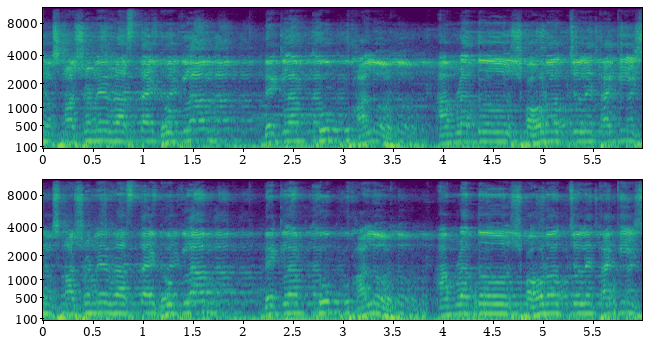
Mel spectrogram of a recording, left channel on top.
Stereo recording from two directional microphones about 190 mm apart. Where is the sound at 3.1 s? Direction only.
65° right (ahead or behind).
